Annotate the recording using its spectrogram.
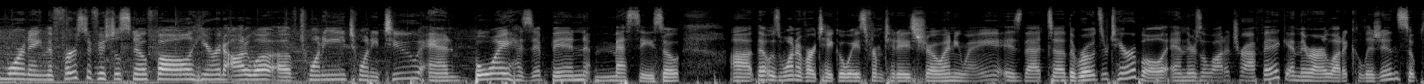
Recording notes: Broadcasting Live From The CHEO Dream Home In Kanata. We’re live from The CHEO Dream Home.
